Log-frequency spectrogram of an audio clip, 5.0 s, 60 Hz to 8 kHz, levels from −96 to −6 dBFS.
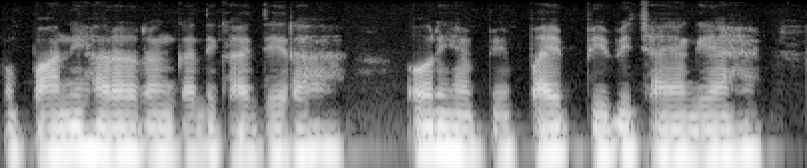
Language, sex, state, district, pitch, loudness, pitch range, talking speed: Hindi, male, Jharkhand, Palamu, 95 Hz, -16 LUFS, 95-100 Hz, 190 wpm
